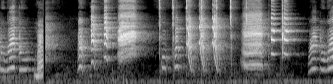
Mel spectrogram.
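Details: Parrot kept as a pet calling indoors: a rapid run of harsh squawks mixed with squeaky, harmonic, speech-like notes, loud and close in a small room.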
